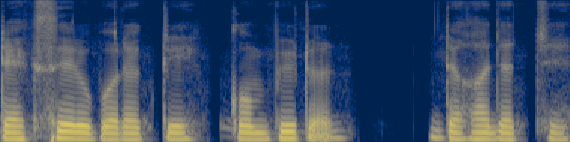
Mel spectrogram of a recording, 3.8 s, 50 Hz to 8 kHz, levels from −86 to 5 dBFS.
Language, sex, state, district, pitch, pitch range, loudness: Bengali, male, Assam, Hailakandi, 135 Hz, 130-140 Hz, -17 LUFS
